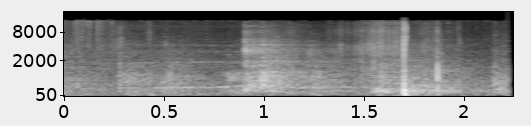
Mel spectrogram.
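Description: Handling noise of a phone being picked up and propped up: rubbing and rustling, then a single sharp knock near the end as it is set against something.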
